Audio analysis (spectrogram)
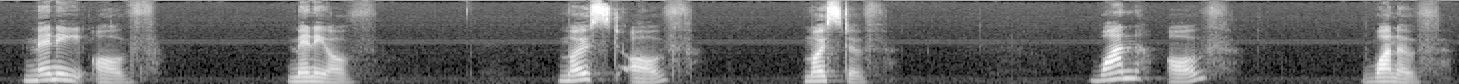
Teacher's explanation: Notice that of in these phrases is unstressed.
